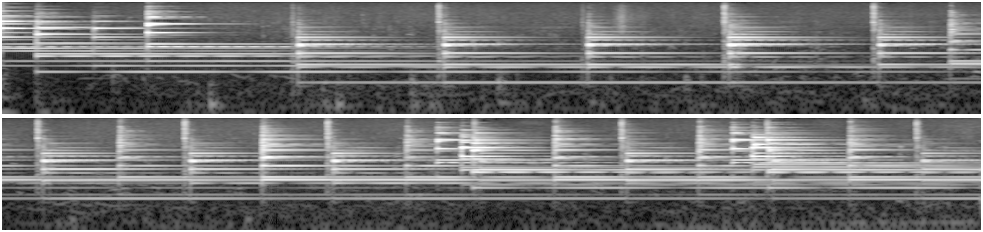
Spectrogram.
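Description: Church bells in the town of Suzdal peal in a steady, rhythmic pattern, several bells struck over and over with long ringing overtones that blend and linger, clear and resonant with no voices present.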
